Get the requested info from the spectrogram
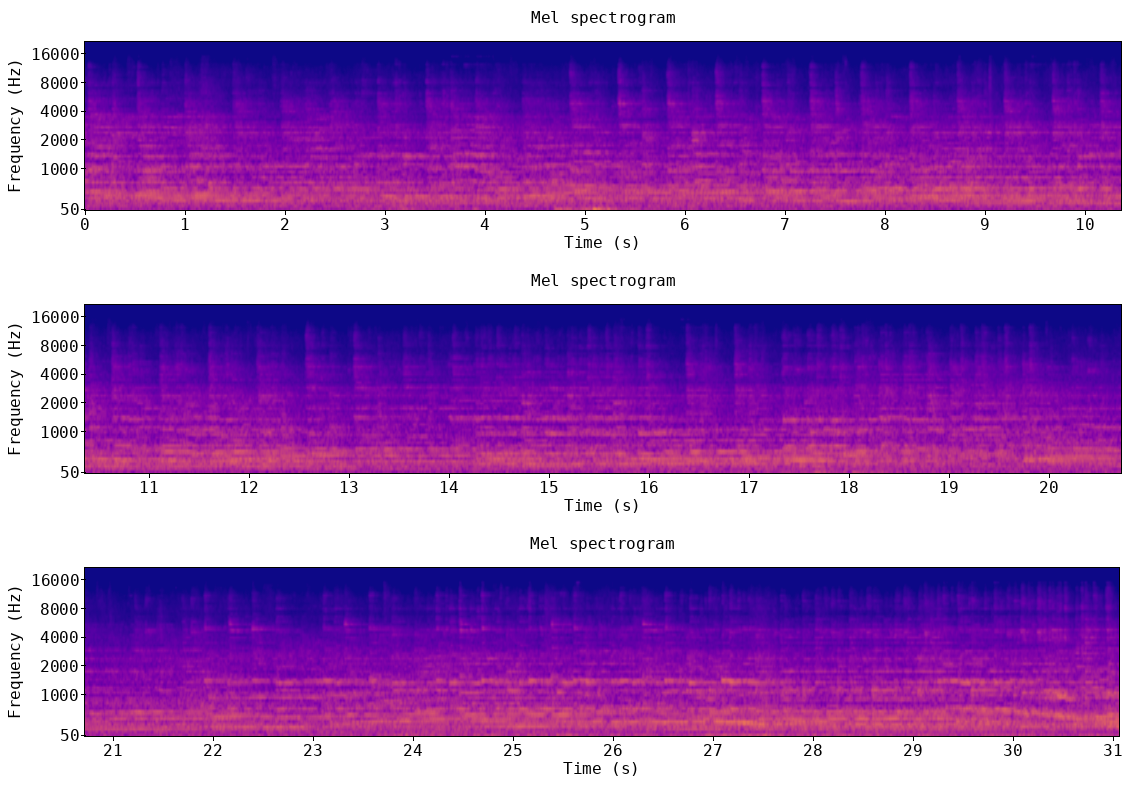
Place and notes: Union Square, New York, Subway Station
Béla NYC Diary, two Afro-American musicians playing in between the stairways.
